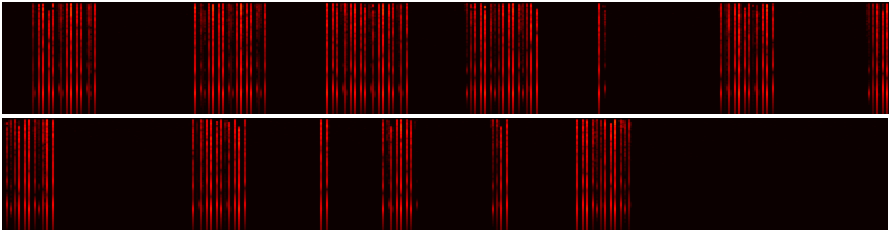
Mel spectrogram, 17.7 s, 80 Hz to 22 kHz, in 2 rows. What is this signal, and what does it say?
Pulse dialling, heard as clicks on a phone line, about 11 pulses a second. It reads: 7 8 9 8 1 6 8 6 1 4 2 6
